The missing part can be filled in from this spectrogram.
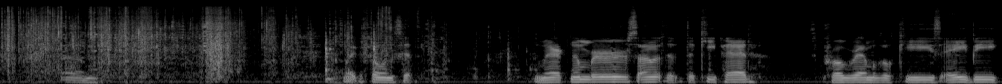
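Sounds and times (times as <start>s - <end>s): plastic packaging crinkling: 0.0s - 6.4s.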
